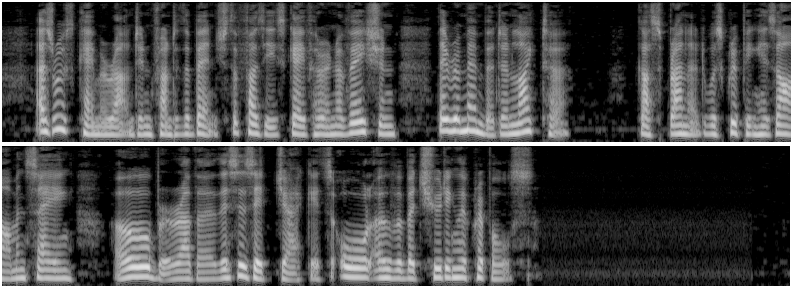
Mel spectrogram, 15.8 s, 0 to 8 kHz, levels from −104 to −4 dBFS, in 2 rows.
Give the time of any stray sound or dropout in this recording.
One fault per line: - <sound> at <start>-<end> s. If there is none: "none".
none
